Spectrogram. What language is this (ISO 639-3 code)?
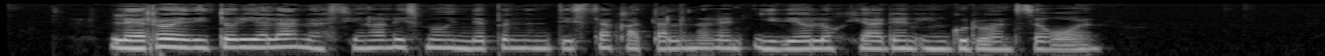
eus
